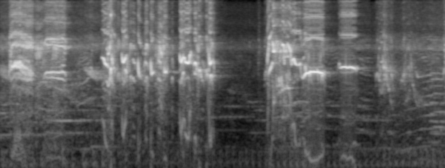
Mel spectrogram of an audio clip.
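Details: Frightened caged Oriental magpie-robin in a yard during morning sunning, reacting to an eagle overhead; dense harsh chatter mixed with piercing whistled notes, a short silence, then another burst of grating calls.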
